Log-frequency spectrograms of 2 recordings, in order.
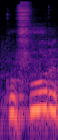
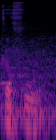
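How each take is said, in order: First: The first vowel is a u. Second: The first vowel is an a. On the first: The speaker calls it wrong. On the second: The speaker calls it right.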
